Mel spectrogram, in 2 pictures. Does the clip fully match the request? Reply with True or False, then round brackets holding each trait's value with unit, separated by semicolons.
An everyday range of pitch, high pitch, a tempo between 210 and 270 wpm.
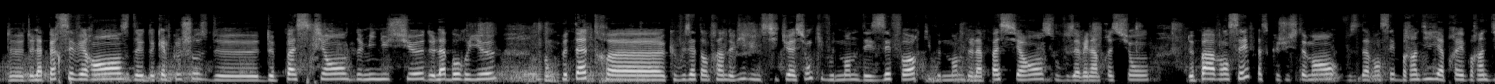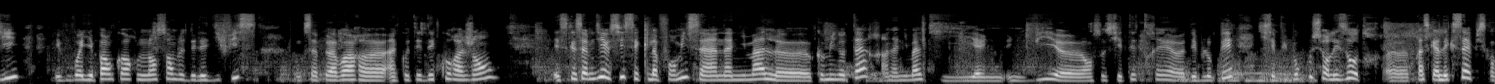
True (3.2 semitones; 220 Hz; 220 wpm)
